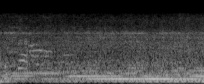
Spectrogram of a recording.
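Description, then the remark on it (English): Lawn mowers drone steadily throughout, heard through an open door and window, a continuous buzzing hum with a fairly loud, unchanging pitch, with faint voices mixed in underneath. “The mowers are in the building.”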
